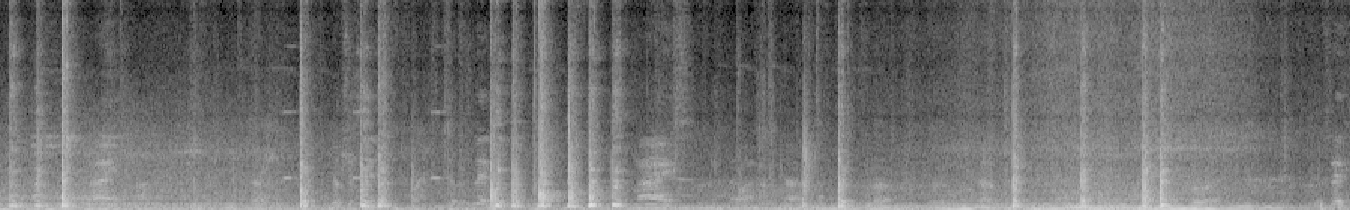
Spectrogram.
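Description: Irregular sharp slaps and knocks from a boxing defence drill, as foam pool noodles are swung at a boxer's gloves, with a quick run of them about seven seconds in.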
